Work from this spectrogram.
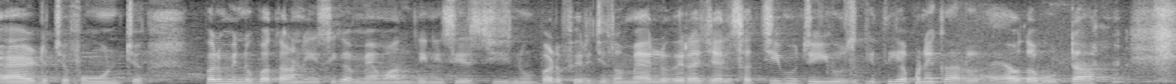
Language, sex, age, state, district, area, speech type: Punjabi, female, 30-45, Punjab, Jalandhar, urban, spontaneous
